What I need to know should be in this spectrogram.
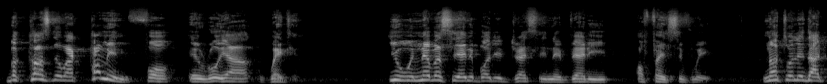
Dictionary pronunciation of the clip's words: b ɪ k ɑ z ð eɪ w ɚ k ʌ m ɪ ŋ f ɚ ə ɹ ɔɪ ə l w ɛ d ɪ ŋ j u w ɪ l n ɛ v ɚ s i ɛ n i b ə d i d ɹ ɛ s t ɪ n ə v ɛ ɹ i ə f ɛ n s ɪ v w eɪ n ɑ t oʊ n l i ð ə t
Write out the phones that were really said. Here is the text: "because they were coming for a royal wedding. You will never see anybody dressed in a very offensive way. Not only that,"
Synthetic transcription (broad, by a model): b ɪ k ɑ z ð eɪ w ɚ k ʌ m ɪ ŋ f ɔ ə ɹ ɔɪ ə l w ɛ d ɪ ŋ j u w ɪ l n ɛ v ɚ s i ɛ n i b ə d i d ɹ ɛ s ɪ n ə v ɛ ɹ i ə f ɛ n s ɪ v w eɪ n ɑ t oʊ n l i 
